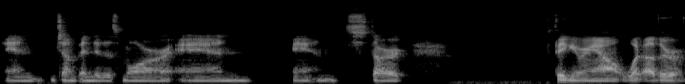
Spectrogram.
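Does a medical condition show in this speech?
Yes: stutter; stutter for most of life, nerve related, long hidden; stutter possibly shown slightly already during recording, nervous about it; stuttering worsens with nerves; here repeated words, prolonged sounds.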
